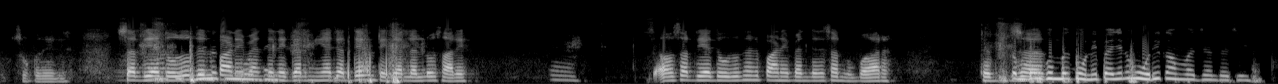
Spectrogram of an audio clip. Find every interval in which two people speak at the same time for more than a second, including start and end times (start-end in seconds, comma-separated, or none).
1.4-3.0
